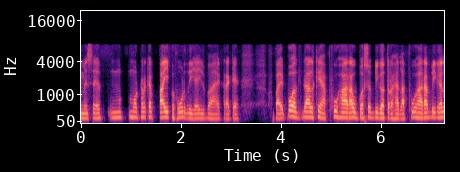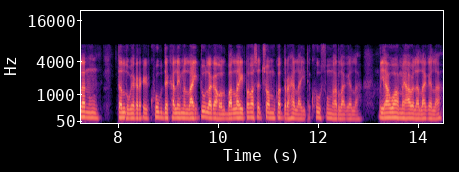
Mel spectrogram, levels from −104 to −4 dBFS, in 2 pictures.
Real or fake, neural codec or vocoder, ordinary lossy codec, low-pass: fake; codec, 16 kHz, 0.8 kbps, ZipCodec; none; 7.2 kHz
